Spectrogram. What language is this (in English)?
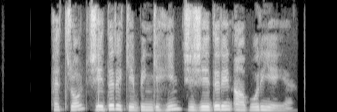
Kurdish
